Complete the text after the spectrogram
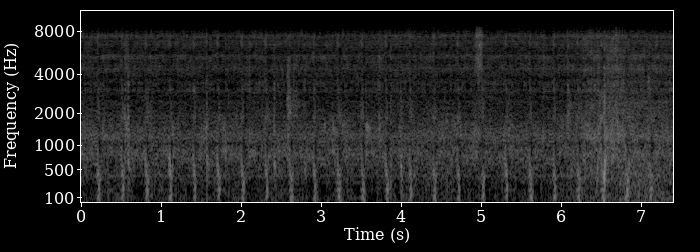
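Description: A pen scratches and taps on paper.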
